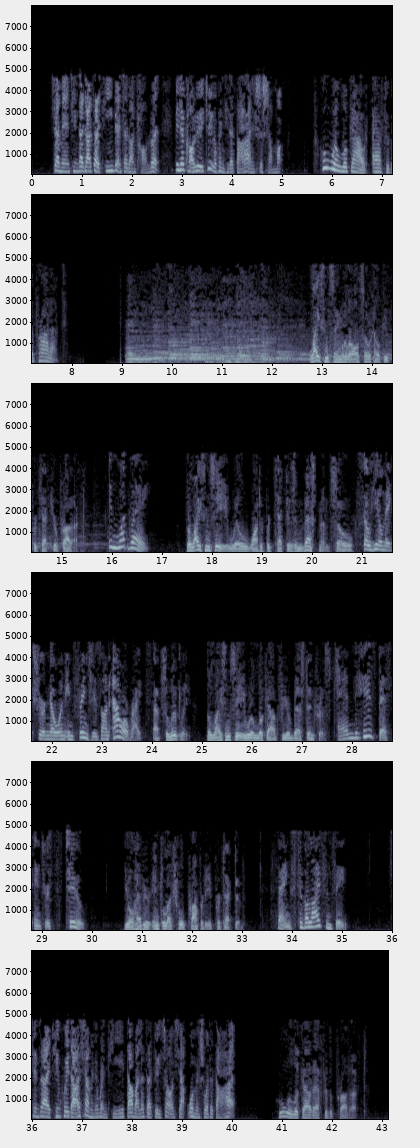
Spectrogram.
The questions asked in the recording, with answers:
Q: Who will look out after the product?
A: The licensee.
